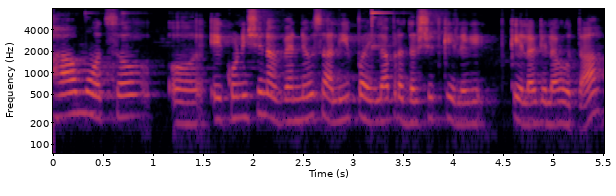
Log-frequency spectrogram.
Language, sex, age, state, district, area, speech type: Marathi, female, 18-30, Maharashtra, Mumbai Suburban, urban, spontaneous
